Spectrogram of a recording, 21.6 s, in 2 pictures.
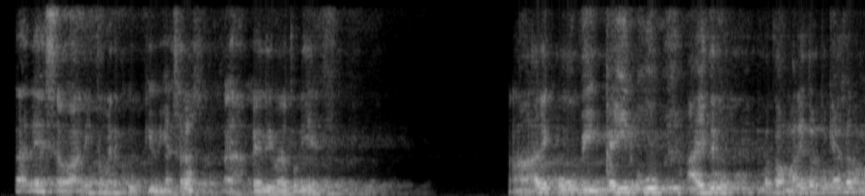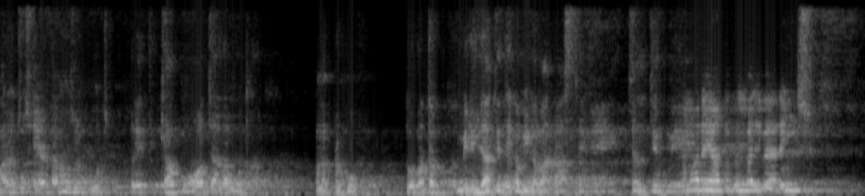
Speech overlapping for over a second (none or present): none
